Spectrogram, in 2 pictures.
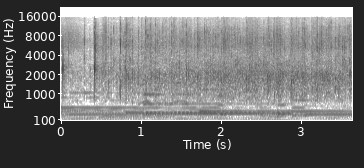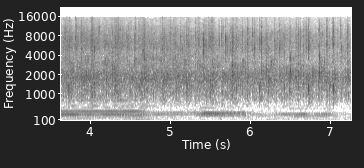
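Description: An audience applauds steadily for several seconds, a dense wash of clapping with sustained organ-like tones humming underneath, with no one speaking.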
